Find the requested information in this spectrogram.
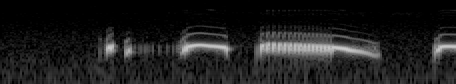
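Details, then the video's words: Decoy cooing of a spotted dove meant to draw in wild doves: a quick doubled note, a smooth falling coo, a long buzzy coo sliding downward, then the start of another coo. "Tiếng gáy cu mồi cây | Tiếng chim cu gáy kích bổi nhanh nổi hiệu quả"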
